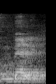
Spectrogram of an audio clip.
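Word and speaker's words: מלך: Whenever you see the double sigle, the two E's side by side, then it's going to be, then the first syllable gets the emphasis. So it's melech, not melech, but melech.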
